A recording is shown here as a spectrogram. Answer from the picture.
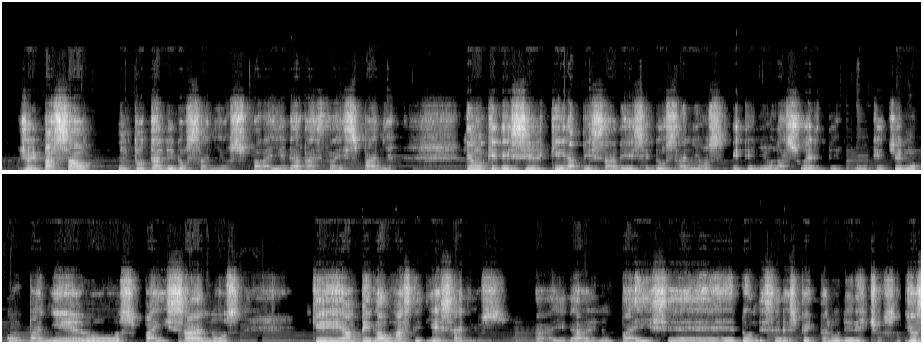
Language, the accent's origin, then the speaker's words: Spanish; DR Congo; now in Málaga, Spain; soy de la República Democrática del Congo, tengo 42 años. Actualmente estoy trabajando como técnico responsable del voluntariado de SEA en la delegación de Andalucía Oriental en Málaga.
